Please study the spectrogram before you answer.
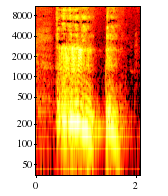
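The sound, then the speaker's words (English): Someone clears their throat in two rough, rasping bursts. The first is longer than the second, and no one is talking. “excuse me, if I can clear my throat here”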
